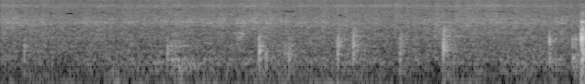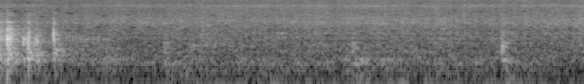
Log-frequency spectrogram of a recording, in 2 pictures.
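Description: Diced calabresa sausage and bacon sizzling as they fry in oil in a frying pan, a steady hiss with a few light knocks of the spoon. A brief louder clatter comes a little past the middle.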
